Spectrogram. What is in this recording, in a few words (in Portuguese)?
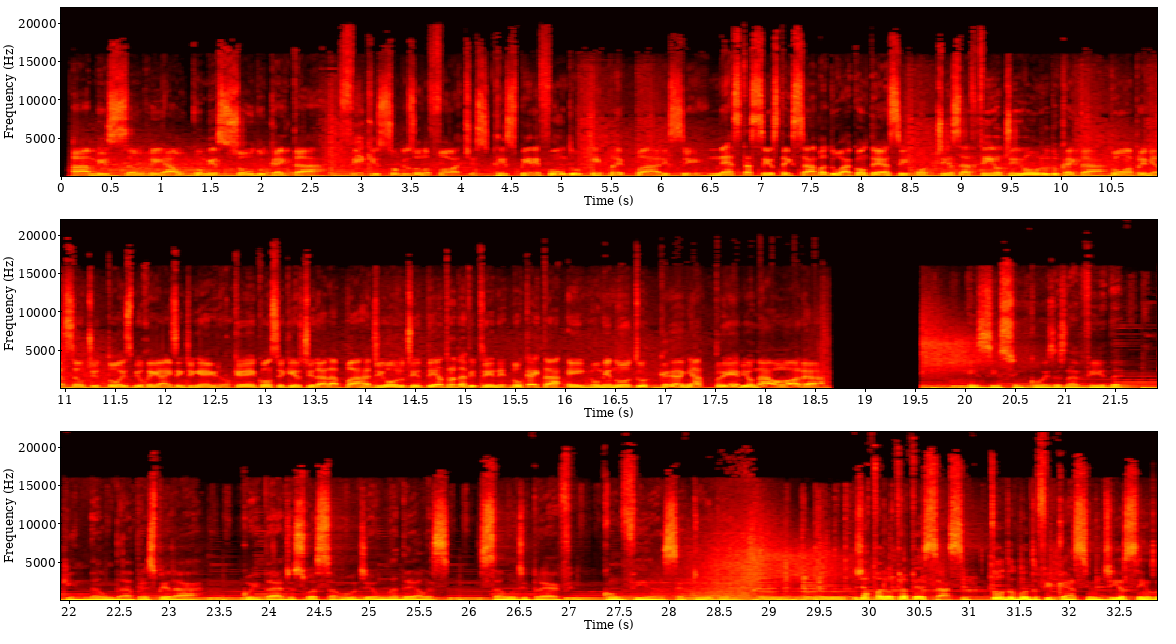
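VOZES MASCULINAS, Padrão Institucional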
